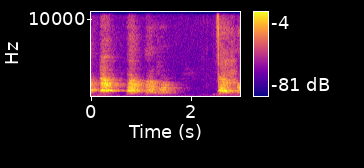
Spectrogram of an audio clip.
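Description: Two dogs barking in a short indoor exchange: a pair of quick barks close together, a pause, then another bark, fairly near and moderately loud with no talk over them.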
